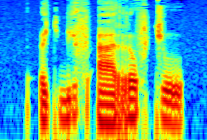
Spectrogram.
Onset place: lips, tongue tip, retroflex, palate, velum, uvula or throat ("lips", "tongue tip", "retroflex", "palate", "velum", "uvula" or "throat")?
throat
